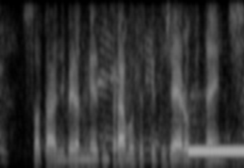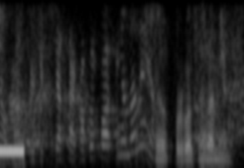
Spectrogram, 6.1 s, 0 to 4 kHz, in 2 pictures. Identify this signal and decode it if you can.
Ringback tone (Europe, 425 Hz), with speech.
